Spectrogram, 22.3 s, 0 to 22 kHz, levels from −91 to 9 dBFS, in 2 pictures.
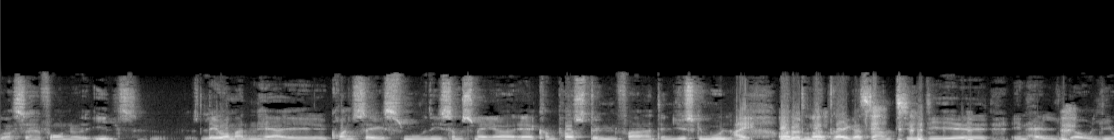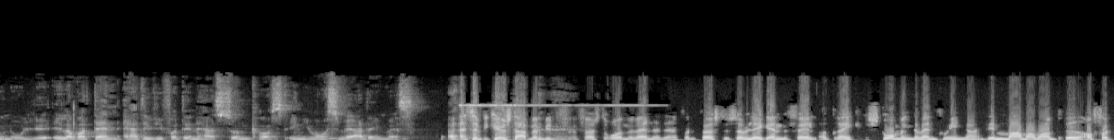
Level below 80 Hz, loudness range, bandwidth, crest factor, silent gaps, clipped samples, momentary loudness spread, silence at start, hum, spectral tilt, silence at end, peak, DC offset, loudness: -46 dBFS; 8 LU; 11 kHz; 12 dB; none; 0.2%; 12 LU; 0 s; none; -4 dB/octave; 0.05 s; 0 dBFS; under 0.1%; -12 LUFS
